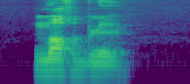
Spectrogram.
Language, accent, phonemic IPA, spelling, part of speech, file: French, France, /mɔʁ.blø/, morbleu, interjection, LL-Q150 (fra)-morbleu.wav
- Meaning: gadzooks, zounds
